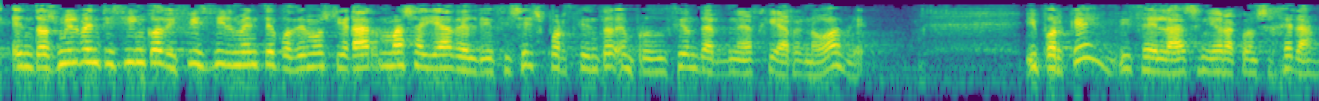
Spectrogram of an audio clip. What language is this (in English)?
Spanish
